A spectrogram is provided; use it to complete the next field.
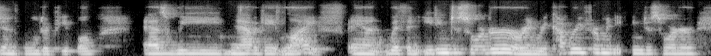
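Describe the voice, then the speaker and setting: A woman speaks at a moderate pace in a normal speaking voice, her fairly low pitch carried on fairly even intonation. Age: 50s. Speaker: recovery advocate. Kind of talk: panel discussion.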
